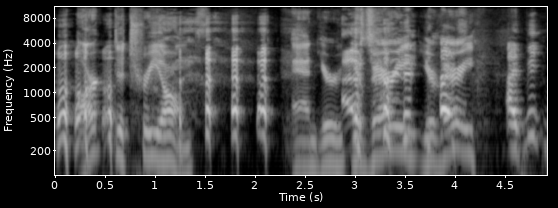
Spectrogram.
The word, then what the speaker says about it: Arc de Triomphe: They're not experiencing what will soon be the new year in front of the Turc Triomphant. How do you say that? Arc de Triomphe.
